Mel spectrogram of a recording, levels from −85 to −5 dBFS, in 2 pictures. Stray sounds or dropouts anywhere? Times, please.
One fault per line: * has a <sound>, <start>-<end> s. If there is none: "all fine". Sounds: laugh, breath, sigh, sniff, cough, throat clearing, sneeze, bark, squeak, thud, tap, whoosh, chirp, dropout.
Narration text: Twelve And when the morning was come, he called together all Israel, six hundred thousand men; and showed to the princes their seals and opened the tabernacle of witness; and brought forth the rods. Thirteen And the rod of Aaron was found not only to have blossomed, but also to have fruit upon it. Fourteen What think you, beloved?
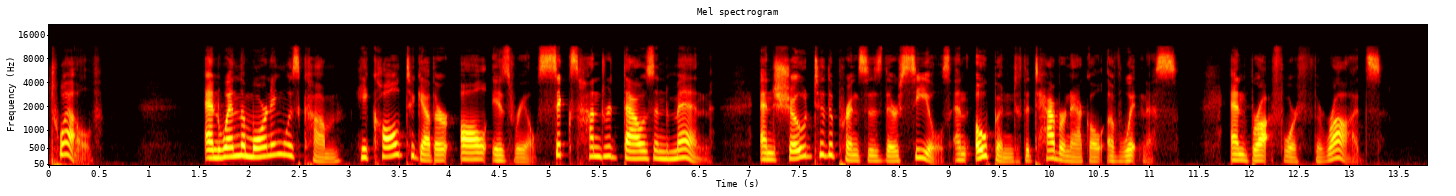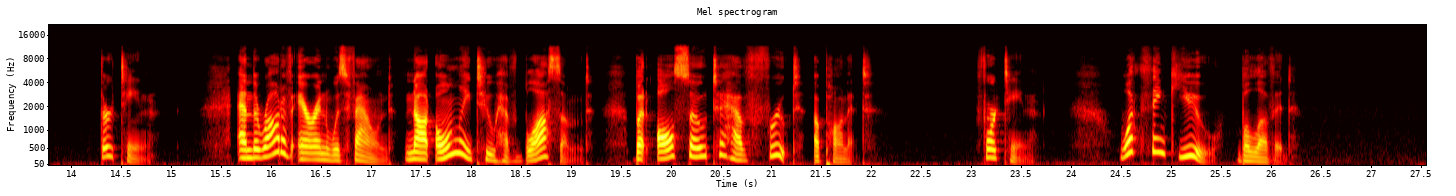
all fine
